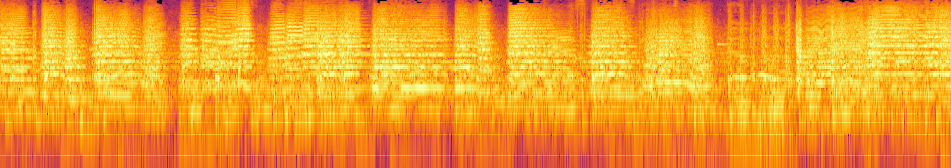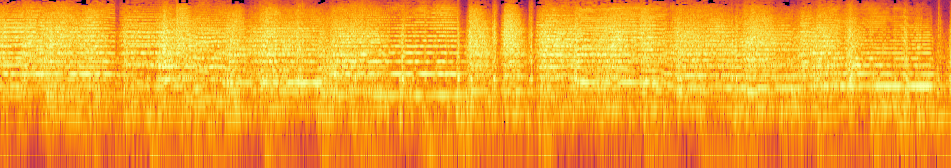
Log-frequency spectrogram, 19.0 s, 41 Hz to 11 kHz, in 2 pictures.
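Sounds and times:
marching band drums: 0.0s - 19.0s
trombones and trumpets: 0.0s - 19.0s.

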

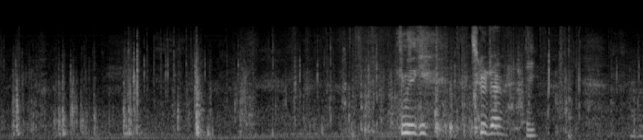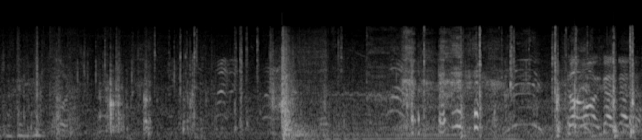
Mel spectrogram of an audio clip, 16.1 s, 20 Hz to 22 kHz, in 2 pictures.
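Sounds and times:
laughter: 7.8s - 8.7s, 13.0s - 14.8s
car engine starting and idling: 11.2s - 16.0s.

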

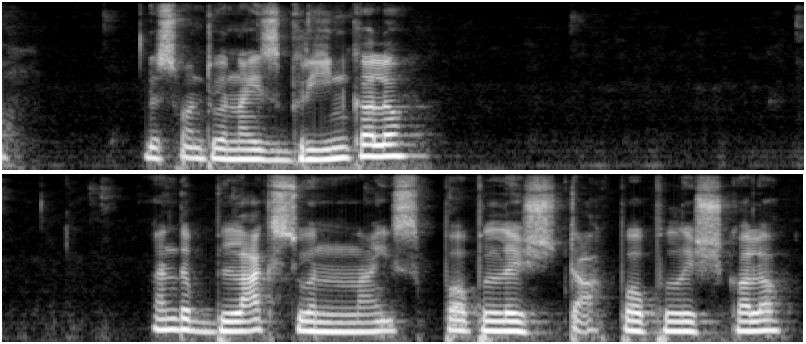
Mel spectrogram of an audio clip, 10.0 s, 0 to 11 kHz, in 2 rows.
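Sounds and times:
computer mouse clicks: 0.6s - 0.9s, 3.5s - 3.8s, 4.8s - 5.8s.

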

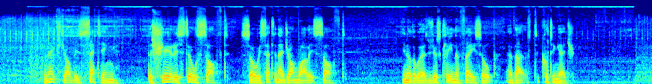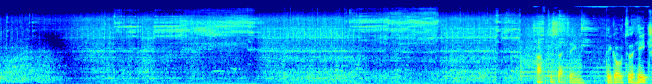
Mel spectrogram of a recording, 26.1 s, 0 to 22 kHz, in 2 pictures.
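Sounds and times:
blade on grinding wheel: 0.0s - 26.0s.

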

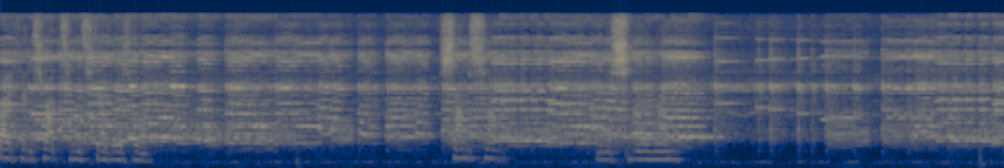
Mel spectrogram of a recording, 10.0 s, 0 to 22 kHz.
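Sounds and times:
electronic toy melody: 0.0s - 10.0s.

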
